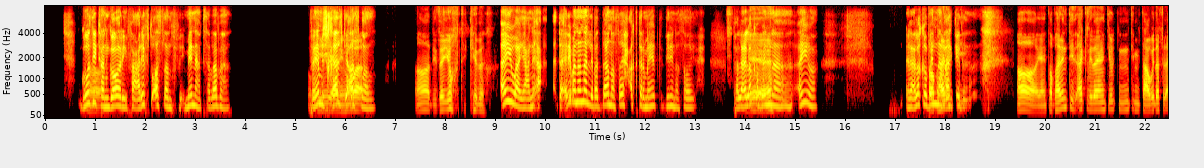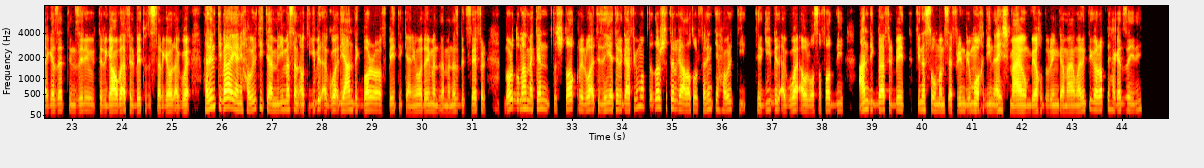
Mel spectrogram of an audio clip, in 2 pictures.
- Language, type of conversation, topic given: Arabic, podcast, إيه ذكريات الطفولة المرتبطة بالأكل اللي لسه فاكراها؟
- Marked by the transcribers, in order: laughing while speaking: "زي أختِك كده"; other noise; laughing while speaking: "عيش"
